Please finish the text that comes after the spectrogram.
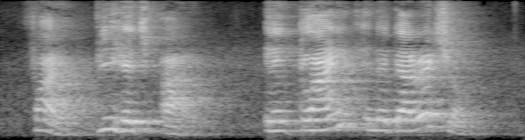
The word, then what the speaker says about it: phi: The resultant R1 is inclined at an angle phi, pronounced phi, PHI, inclined in a direction away from the direction of sliding.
